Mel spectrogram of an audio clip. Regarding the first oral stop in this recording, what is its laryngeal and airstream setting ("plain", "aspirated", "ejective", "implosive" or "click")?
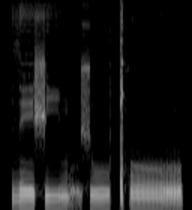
click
